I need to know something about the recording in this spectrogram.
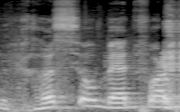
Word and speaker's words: Russell Bedford: Falou muito bem, Russell Bedford Brasil. É um pouco difícil para nós, mas essa aí é a pronúncia correta.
